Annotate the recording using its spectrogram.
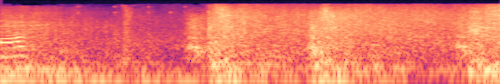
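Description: A fiery blast bursts with a whoosh.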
